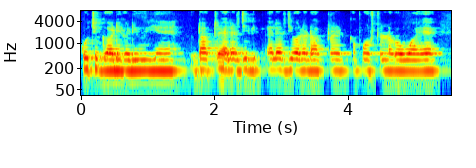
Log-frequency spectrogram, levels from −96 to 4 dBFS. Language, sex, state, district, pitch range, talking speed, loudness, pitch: Hindi, male, Uttar Pradesh, Shamli, 170-180 Hz, 175 wpm, -16 LUFS, 170 Hz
